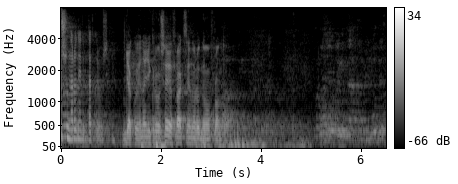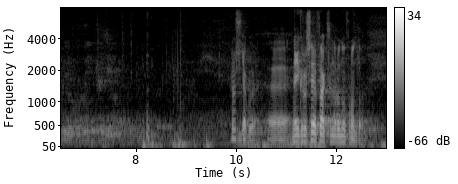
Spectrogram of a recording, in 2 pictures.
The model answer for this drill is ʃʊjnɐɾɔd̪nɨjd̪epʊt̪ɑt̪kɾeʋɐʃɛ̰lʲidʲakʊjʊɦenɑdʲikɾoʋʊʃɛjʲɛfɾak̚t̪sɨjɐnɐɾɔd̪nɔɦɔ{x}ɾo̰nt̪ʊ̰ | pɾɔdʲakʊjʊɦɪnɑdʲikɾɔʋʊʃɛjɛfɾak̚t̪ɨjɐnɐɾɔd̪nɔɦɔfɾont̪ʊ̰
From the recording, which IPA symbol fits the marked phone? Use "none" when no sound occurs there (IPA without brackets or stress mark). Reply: f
